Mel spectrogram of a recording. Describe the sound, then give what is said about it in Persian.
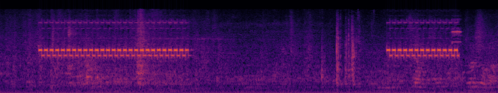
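A telephone rings in two bursts of rapid, bright trilling, a long one and then a shorter one, with people talking in between. “امید جان کار آقا رو را بنداز من تلفن دارم.”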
